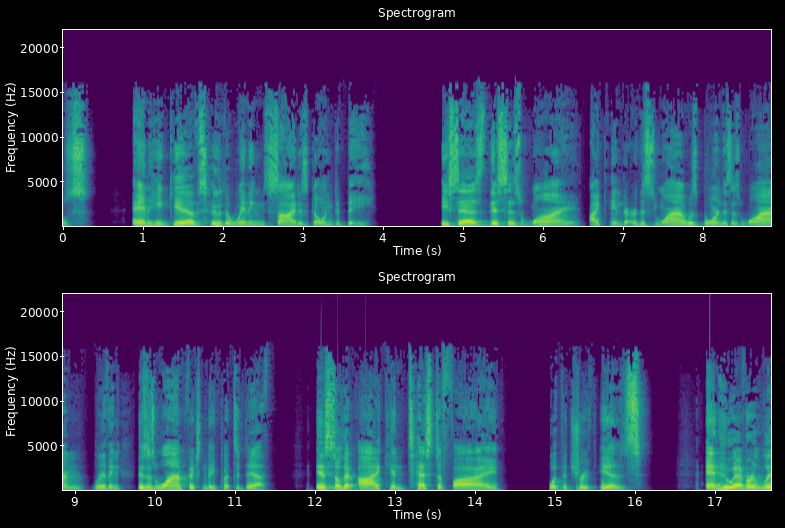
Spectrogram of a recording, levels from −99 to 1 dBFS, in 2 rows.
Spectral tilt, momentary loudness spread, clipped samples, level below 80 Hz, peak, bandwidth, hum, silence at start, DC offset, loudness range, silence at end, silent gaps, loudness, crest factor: -3.5 dB/octave; 12 LU; under 0.1%; -60 dBFS; 0 dBFS; 16.5 kHz; none; 0 s; under 0.1%; 4 LU; 0 s; 0.47-0.58 s, 0.80-0.87 s, 3.97-4.42 s, 4.64-4.72 s, 11.56-11.71 s, 14.46-14.93 s, 16.27-16.50 s; -17 LUFS; 18 dB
